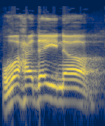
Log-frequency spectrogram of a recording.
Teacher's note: یا لین کو نرم آواز کے ساتھ جلدی پڑھیں گے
